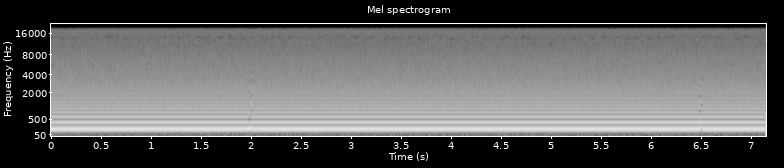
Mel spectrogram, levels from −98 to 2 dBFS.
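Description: At 1.98 s and again at 6.48 s, compressed frames are skipped. The audio jumps ahead by about a fifth, then about a third, of a second. This fits whole 46.4 ms frames going missing.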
